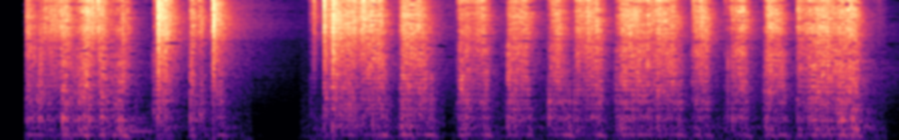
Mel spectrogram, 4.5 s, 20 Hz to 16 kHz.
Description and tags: This a recoding of an arc welding machine being used to make electric sparks.
Gear used: Neumann KU100 dummy head, Schoeps CMC 5U MK8, Schoeps miniCMIT, Zaxcom Maxx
